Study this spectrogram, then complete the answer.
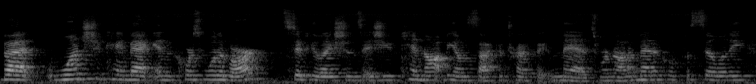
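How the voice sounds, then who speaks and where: A woman's voice: mid-range voice, steady tone, moderate pace, hardly any pauses, pushed and bright. A middle-aged woman interviewing and earnestly explaining her program's rules, recorded from a distance. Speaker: ministry program director. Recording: echoey room, mic far off, faint noise.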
